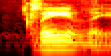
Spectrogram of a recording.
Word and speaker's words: Cleveley: We have a couple great special guests, Kate Morel and Cleveley. Did I pronounce that right? Almost. Cleveley. Cleveley. Okay. All right. That's actually easier to say than Cleveley, so I'm good.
